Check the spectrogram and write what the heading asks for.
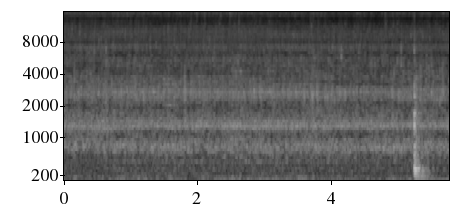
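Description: Sliced onions in oil and sauce sizzling steadily in a frying pan, with one short knock near the end.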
